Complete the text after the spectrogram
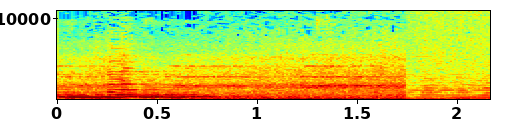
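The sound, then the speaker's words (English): A train horn blasts with a steady, loud harmonic tone over the deep rumble of a passing train, dropping slightly in pitch near the end. No one speaks. “Amtrak's train horns could be blasting through Central Ohio again for the first time in more than 40 years.”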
